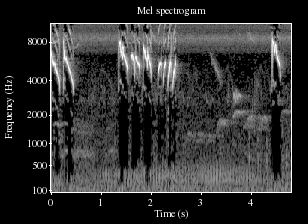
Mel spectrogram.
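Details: Mountain white-eye song used as a lure to get silent birds singing: loud, high, sharply descending chirps in quick bursts, a cluster of rapid repeated notes in the middle, with a faint steady high hiss throughout.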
